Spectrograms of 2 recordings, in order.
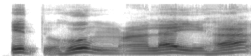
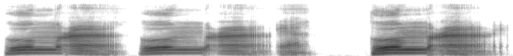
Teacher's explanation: mim Dia ee sifatnya tawasud bukan syiddah maka Jangan di tekan jangan disyidahkan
